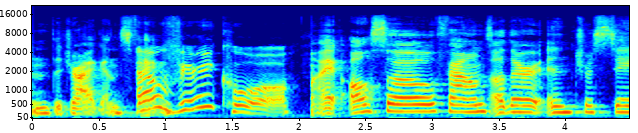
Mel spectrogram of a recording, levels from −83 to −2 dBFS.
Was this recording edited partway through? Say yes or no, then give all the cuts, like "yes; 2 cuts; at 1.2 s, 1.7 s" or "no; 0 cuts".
yes; 2 cuts; at 2.0 s, 3.4 s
